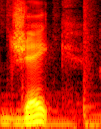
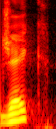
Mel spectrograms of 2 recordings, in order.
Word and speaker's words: Jake: My name is Jake. – Hi, Jake. Nice to meet you. – You know why my name is Jake? Because it rhymes with fake.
